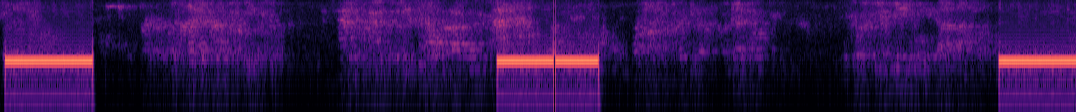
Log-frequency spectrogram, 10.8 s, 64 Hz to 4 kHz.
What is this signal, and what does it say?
Ringback tone (Europe, 425 Hz), with speech.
